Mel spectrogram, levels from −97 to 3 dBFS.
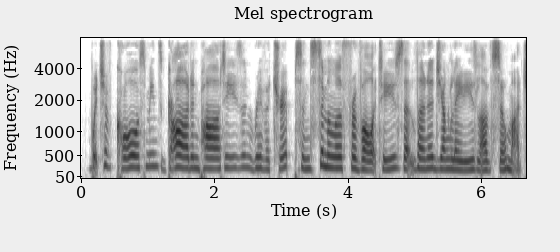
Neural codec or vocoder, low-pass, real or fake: none; 7.2 kHz; real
